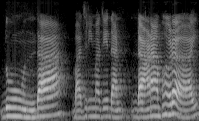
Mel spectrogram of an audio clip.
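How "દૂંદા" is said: દૂંદા drawn out, rising at the end; slow word demonstration. Shown as a demonstration. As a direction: stretch both syllables of દૂંદા for learners. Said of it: "આપણે શબ્દો જોઈએ".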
